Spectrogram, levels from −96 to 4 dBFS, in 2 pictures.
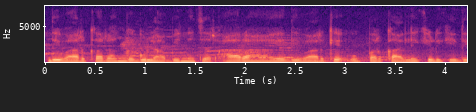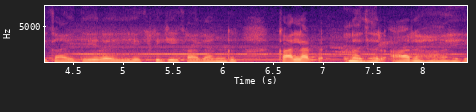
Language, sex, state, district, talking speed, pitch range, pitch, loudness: Hindi, female, Chhattisgarh, Korba, 180 wpm, 175-190 Hz, 185 Hz, -17 LUFS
